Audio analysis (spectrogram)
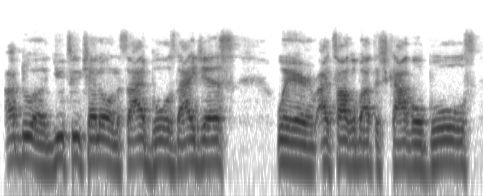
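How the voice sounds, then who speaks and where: A man hosting a solo wrestling recap podcast, tired with a voice going hoarse, talking in a casual, rambling way that repeats itself. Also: mid-range voice, steady tone, fairly quick, a little mellow, lo-fi sound. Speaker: podcast host.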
